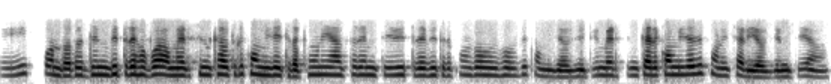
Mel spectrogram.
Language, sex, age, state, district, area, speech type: Odia, female, 45-60, Odisha, Angul, rural, conversation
